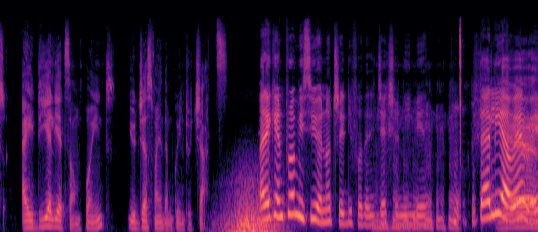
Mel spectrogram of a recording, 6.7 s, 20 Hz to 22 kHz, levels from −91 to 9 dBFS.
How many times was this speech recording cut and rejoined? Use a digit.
1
